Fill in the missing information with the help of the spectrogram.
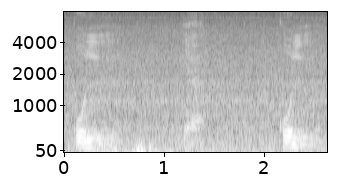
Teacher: Dan huruf qaf ini adalah huruf yang tebal. Ya, kenapa? Karena dia memiliki sifat isti'la.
